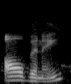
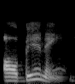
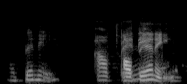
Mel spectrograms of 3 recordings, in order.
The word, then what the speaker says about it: Albany: Yeah, there's a town in Georgia that looks like it should be Albany. But if you're from there, it's Albany. Albany. Yeah, that's how you say it if you're from there. And sort of like even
